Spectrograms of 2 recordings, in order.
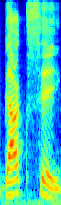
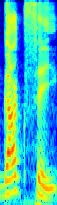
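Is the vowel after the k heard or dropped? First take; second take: dropped; dropped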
